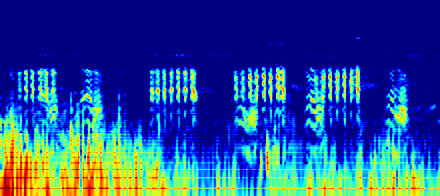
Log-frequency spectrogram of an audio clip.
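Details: Frogs calling near a lake in Tosunlu, Ardanuç, Artvin, Türkiye: bursts of nasal, rattling, pulsed croaks, each about half a second long, repeated roughly once a second, over a steady low rumble of background noise.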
